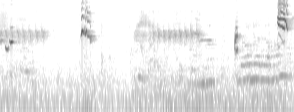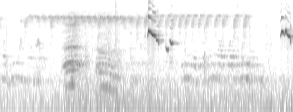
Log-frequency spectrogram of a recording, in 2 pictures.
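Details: Oriental magpie-robin singing to provoke a rival into a fight, a lure for birds slow to sing: a varied stream of buzzy rattling trills, piercing upslurred whistles and lower chattering notes, with quiet gaps between phrases.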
